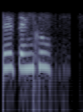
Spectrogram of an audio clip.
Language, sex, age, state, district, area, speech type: Goan Konkani, female, 18-30, Goa, Quepem, rural, conversation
